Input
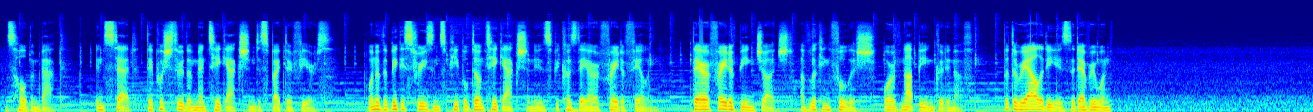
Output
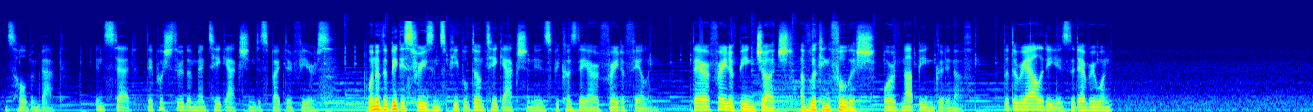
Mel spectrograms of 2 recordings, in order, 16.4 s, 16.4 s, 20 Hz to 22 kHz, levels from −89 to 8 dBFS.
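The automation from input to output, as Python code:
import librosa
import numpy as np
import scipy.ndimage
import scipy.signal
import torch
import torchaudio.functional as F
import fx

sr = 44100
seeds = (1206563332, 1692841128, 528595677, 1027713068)

y = fx.gain(x, sr, db=fx.line((3.69, -12.5), (4.1, 0.0), (4.98, 0.0), (5.84, -9.0), (8.94, -9.0), (9.45, 0.5), (10.57, 0.5), (11.29, -8.5)))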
